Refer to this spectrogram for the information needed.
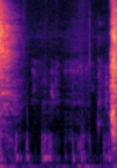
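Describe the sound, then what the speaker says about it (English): One big sneeze bursts out loudly near the end, after a stretch of quiet, low murmuring and faint thumps. "Ooh, big sneeze."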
